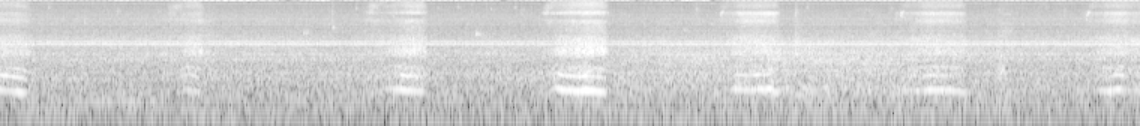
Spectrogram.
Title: snoring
